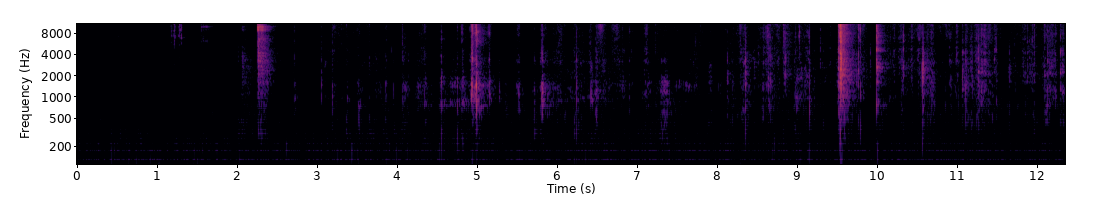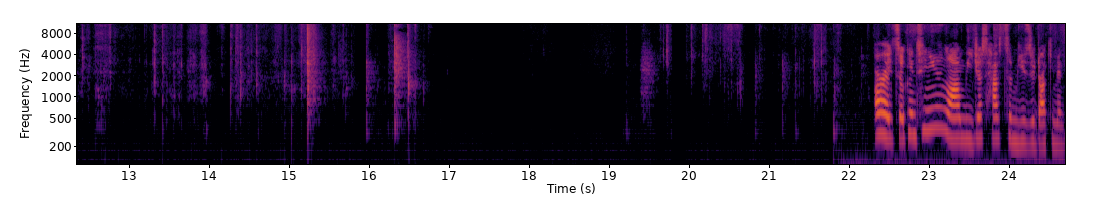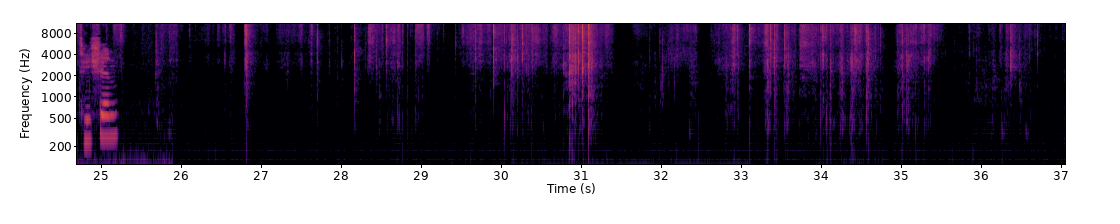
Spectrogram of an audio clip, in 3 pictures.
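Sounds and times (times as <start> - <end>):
cardboard and paper rustling: 3.1 - 16.6, 19.6 - 22.2, 24.5 - 37.0.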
